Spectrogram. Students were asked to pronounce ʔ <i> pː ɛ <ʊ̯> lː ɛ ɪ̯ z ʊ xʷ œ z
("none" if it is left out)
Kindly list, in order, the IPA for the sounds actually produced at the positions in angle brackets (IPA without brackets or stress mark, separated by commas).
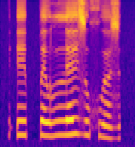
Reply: e, ʊ̯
